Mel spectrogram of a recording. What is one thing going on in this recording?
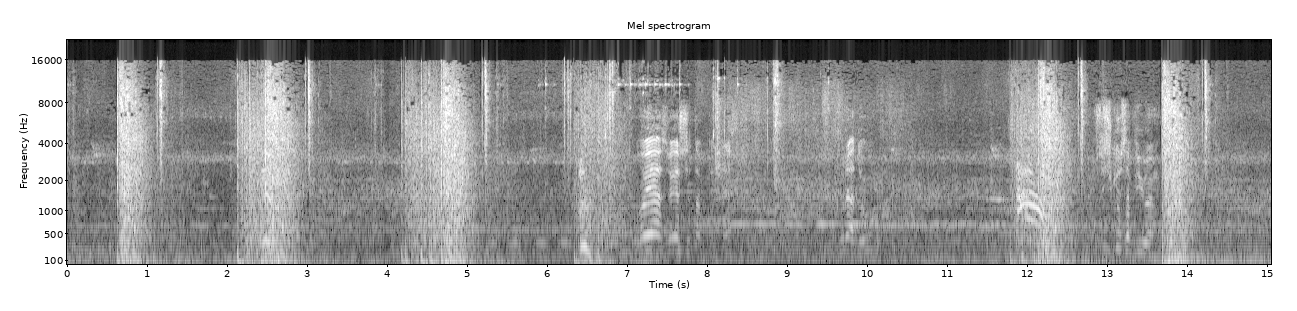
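Loud gunshots fire in bursts.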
